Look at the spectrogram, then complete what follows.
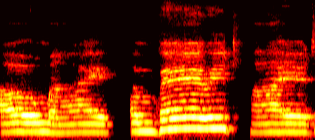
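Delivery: very slow, drawn-out, goofy character voice. Describing playing goofy with the kids, doing the Ratty voice. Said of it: "And they know that's Ratty".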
